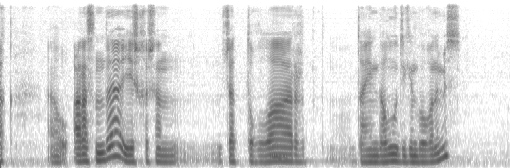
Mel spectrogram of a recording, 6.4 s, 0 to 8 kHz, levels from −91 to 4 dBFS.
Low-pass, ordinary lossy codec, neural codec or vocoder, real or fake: 7.2 kHz; none; none; real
